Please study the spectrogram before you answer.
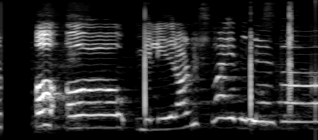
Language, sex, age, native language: Icelandic, male, 11, Icelandic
